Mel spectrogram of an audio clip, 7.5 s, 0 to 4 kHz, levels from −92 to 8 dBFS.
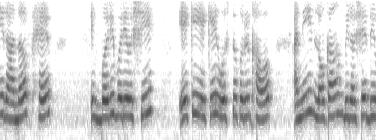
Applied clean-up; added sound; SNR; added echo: none; none; none; reverberation time 0.2 s.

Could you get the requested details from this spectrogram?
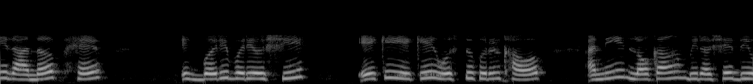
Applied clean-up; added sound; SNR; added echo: none; none; none; none.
